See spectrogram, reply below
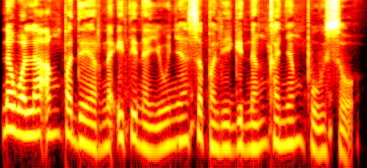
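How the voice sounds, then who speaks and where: A woman's voice: low voice, expressive, a little fast, warm tone, no room sound, studio quality. A woman reading a scripted, dramatic love story as a storyteller.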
